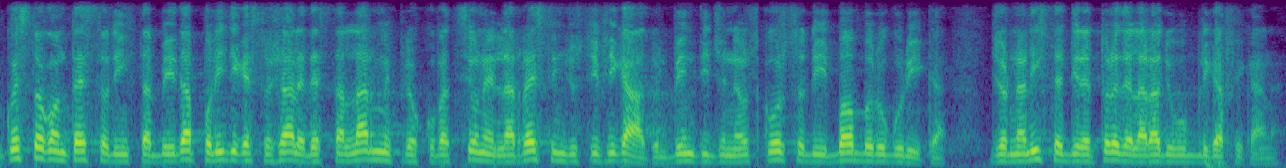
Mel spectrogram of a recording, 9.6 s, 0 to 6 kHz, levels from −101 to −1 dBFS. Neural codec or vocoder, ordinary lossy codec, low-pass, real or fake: none; Opus, 32 kbps; 5.4 kHz; real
